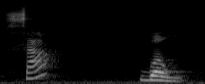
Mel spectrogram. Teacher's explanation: Semivogal, vogal, semivogal. O fraco, a forte, o fraco. As três juntas na mesma sílaba formam um tritongo.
